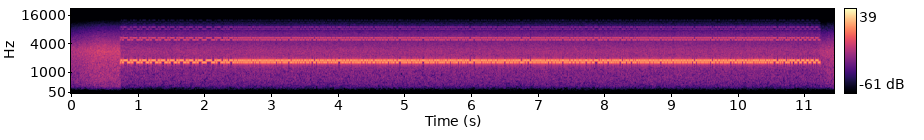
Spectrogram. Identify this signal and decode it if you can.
NAVTEX (SITOR-B), 100 baud, 170 Hz shift, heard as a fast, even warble, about 1700 Hz centre. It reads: HE REMAINS THE ONLY TEST CRICKETER TO HAVE BEEN EXECUTED.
